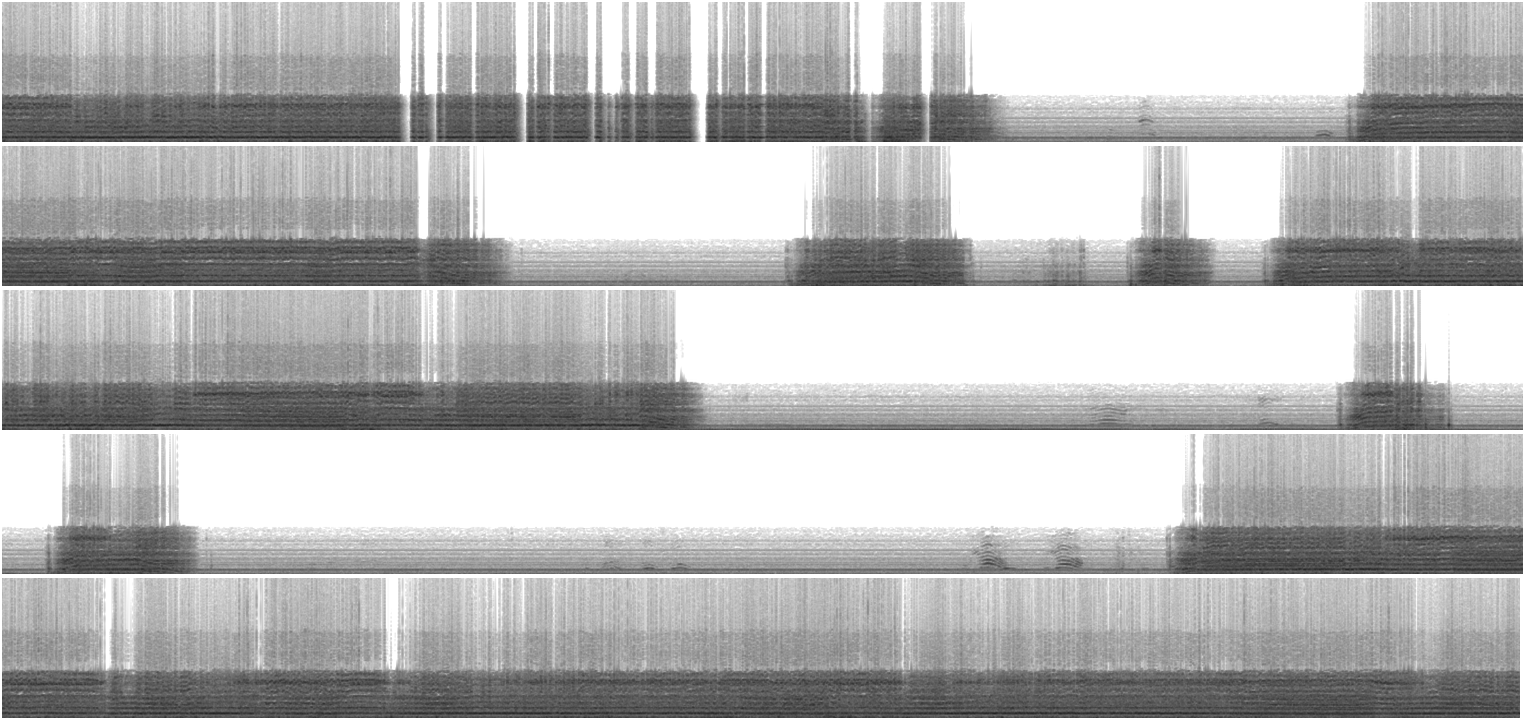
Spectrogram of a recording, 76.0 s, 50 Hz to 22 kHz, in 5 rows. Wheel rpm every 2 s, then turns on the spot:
230, 230, 230, 150, 0, 0, 110, 220, 230, 90, 0, 90, 20, 50, 220, 220, 220, 220, 60, 0, 0, 30, 70, 20, 0, 0, 0, 0, 60, 210, 220, 220, 220, 230, 220, 230, 220, 210.
24-26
